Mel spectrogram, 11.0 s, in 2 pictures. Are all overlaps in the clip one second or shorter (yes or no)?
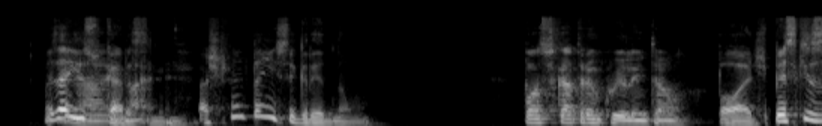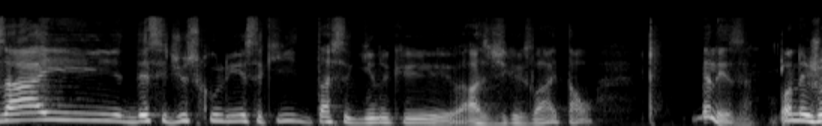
yes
